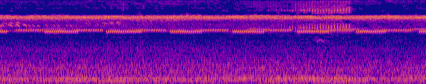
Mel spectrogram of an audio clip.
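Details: Bell cricket singing by the seaside, found by listening for its sound: short ringing bursts repeated steadily, each briefly swelling, over a dense, hissing background of other insects.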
